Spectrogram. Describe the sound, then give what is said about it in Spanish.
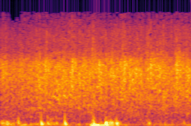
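Stadium applause as a football player walks onto the pitch: a steady, moderately quiet patter of many clapping hands, with a few heavier thumps scattered through the brief stretch. “Pues ahí están los aplausos, una vez que está accediendo al césped.”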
